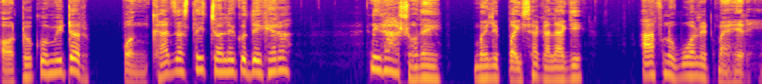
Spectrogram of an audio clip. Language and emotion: Nepali, sad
